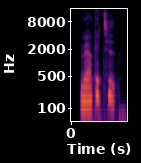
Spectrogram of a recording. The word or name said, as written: mørketid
